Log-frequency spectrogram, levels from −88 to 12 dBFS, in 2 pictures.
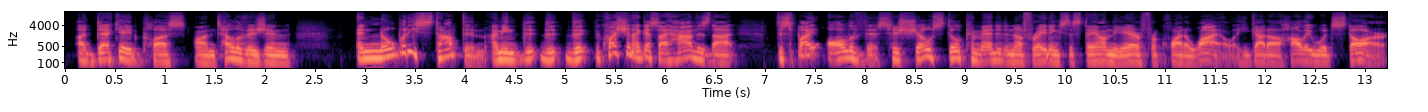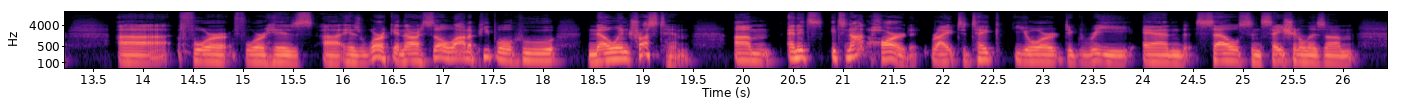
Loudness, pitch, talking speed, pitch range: -19 LUFS, 120 Hz, 180 wpm, 110-145 Hz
